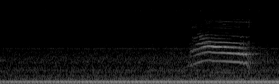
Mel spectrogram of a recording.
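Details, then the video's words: A domestic cat answers its owner with one short meow, a clear harmonic call that rises slightly and then falls away, over a steady low indoor hum. "Talking with my Cat"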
